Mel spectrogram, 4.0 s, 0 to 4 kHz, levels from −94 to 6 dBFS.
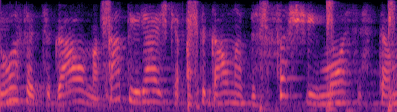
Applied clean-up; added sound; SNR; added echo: none; Packing tape, duct tape; 9 dB; reverberation time 1.8 s.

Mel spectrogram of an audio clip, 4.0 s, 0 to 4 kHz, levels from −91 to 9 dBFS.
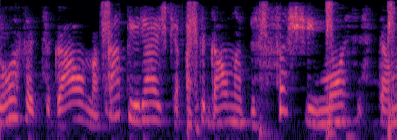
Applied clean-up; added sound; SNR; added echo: classical method WPE with log-MMSE.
